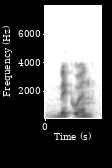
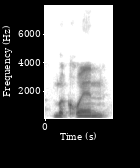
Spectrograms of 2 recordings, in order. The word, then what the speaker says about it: Mikwen: name wrong again PSA you do not pronounce my name like a McDonald's sandwich it's mcin no emphasis on either syllable it's not mcquinn or whatever I've been hearing lately just mwin mckin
